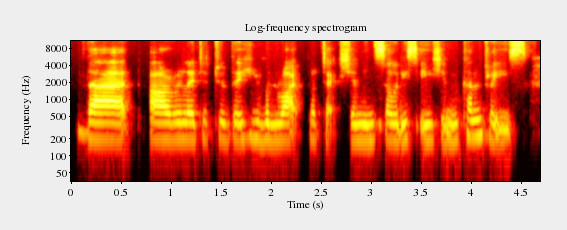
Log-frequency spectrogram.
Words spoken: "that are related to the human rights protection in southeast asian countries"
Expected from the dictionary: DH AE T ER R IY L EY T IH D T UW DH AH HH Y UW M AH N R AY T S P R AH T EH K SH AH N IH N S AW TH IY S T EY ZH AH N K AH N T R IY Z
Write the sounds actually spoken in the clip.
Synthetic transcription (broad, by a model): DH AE T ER R IY L EY T IH D T UW DH AH HH Y UW M AH N R AY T P R AH T EH K SH AH N IH N S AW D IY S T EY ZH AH N K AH N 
